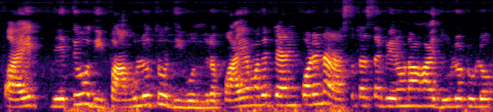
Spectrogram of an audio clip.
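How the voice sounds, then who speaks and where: A woman's voice: a little high, racing, fairly bright tone, a little hiss or hum, rough recording. A young woman vlogger talking viewers through a skincare routine at home, chatty and friendly, calling them friends as she demonstrates. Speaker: beauty vlogger. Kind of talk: casual skincare tutorial. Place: at home, indoors.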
